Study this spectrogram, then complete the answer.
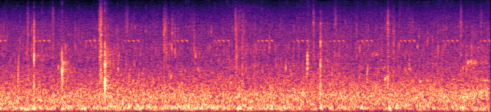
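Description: A woman's heels click on a stone floor.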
